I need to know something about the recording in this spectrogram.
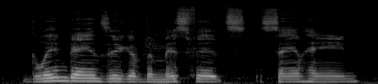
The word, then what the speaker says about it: Samhain: danzig of the misfits samhain i think it's actually pronounced so in or something saying hank sam hayne and danzig father tell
